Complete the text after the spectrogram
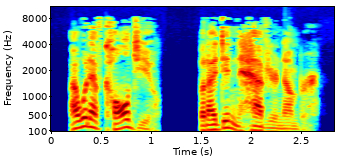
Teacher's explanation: The weak forms like would have and but just disappear.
